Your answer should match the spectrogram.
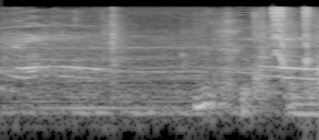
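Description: Meowing calls that glide up and down in pitch, strongest in the first half-second. A short, louder sound follows about a second and a half in.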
